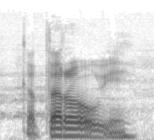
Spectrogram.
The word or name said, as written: katarowi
